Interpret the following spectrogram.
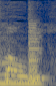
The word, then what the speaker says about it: Monie: Pronounce it Moni.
